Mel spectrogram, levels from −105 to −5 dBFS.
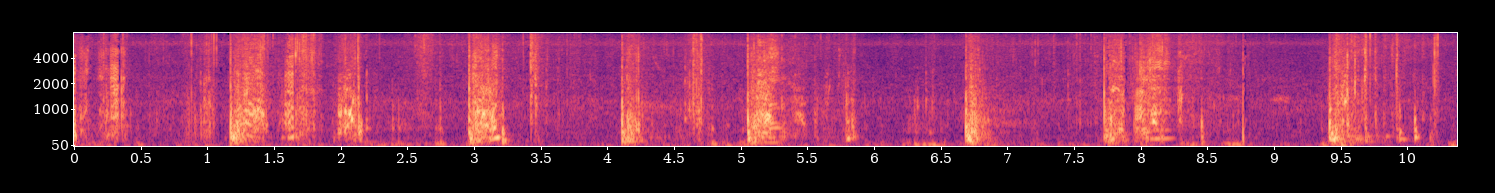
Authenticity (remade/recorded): recorded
